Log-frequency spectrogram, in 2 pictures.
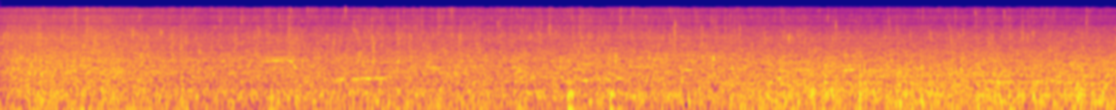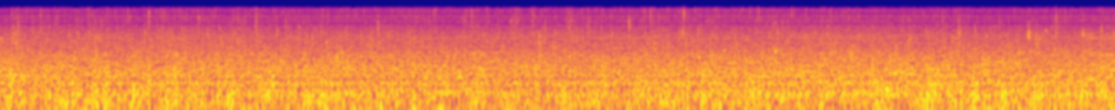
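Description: Heavy rain falling steadily onto a flooded street, a dense, even hiss of drops hitting the floodwater.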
